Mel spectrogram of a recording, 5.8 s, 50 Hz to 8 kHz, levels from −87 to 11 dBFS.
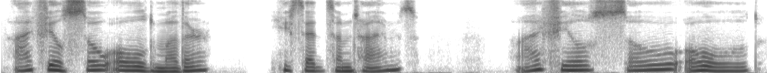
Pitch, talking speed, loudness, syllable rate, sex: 165 Hz, 125 wpm, -19 LUFS, 3.6 syllables/s, female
